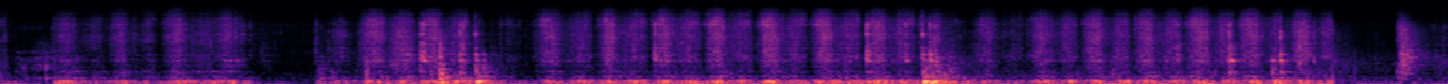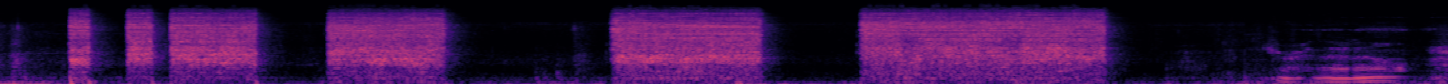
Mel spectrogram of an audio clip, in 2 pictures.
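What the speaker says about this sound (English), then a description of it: "Let's clean up our caliper bracket." Wire brush scrubbing a Ford Ranger brake caliper bracket, close rapid rasping strokes for several seconds, followed by several bursts of spray cleaner hissing in short blasts.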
